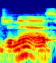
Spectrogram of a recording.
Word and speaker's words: Jeunesse: told one time that my name Jeunesse rhymes with finesse and so there you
